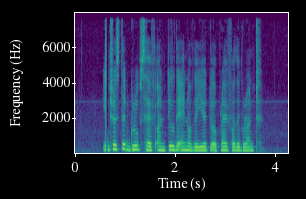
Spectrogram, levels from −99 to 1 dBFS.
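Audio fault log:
0.59–0.65 s, wireless microphone squelch dropout: a brief swell of hiss, then a gap of near silence lasting about 39 ms before the speech comes back. The microphone's radio signal faded far enough that the receiver's squelch shut the output off.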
